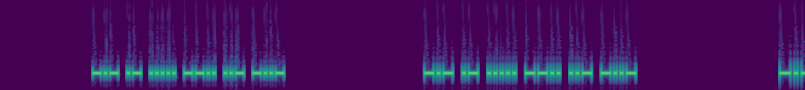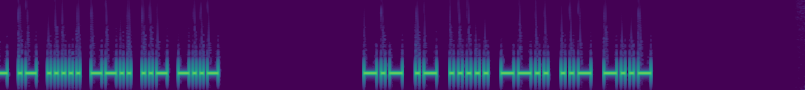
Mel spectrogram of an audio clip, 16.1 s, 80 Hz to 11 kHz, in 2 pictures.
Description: Morse code, heard as a keyed tone, about 35 wpm, 700 Hz. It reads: KA5ZUX KA5ZUX KA5ZUX KA5ZUX
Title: Speed Racing - USA 2x3 Call Signs 28wpm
